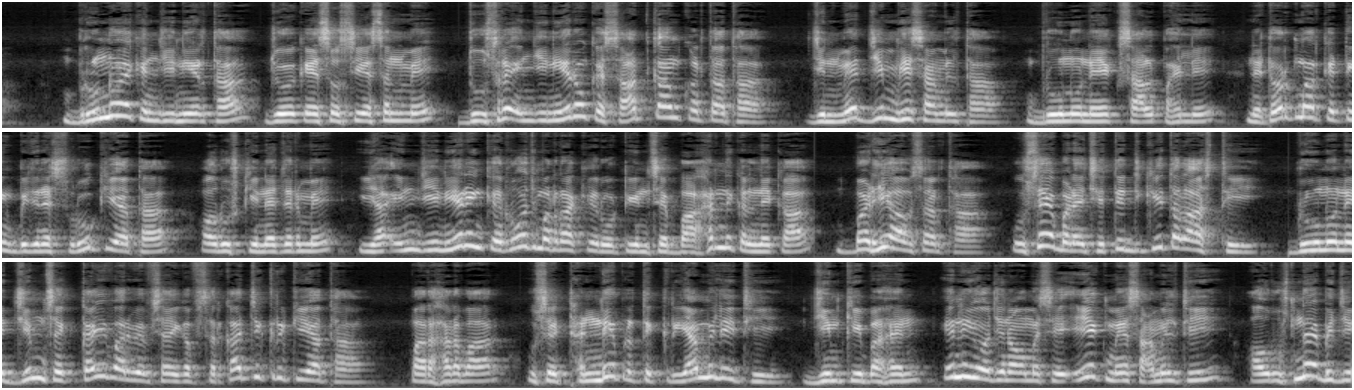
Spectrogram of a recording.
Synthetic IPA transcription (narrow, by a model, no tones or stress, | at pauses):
bɾuːnoeːkɪ̃nd͡ʒiːnijəɾt̪ʰad͡ʒoːeːkɛsoːsijeːsənmẽd̪uːsɾeɪ̃nd͡ʒiːnijəɾõkesaːt̪ʰkaːmkɐɾt̪at̪ʰa | d͡ʒɪnmẽd͡ʒɪmbʱiʃaːmɪlt̪ʰabɾuːnoneːksaːlpɛɦleneːʈwəɾkmaːɾkeːʈɪ̃ŋɡ̚bɪd͡ʒnəsʃʊɾukijat̪ʰaɔːɾʊskinɐd͡ʒəɾmẽjɐɦɪ̃nd͡ʒiːnijəɾɪ̃ŋɡkeɾoːd͡ʒməɾːakeɾoːʈiːnsebaːɦəɾnɪkəlnekabəɽ̤iəʋsəɾt̪ʰaːʊsebəɽet͡ʃʰet̪ɪd͡ʒkit̪ɐlaːʃt̪ʰi | bɾuːnõned͡ʒɪmsekɐibaːɾʋjəʋsaːikɐʋsəɾkad͡ʒɪkɾikijat̪ʰa | pəɾɦɐɾbaːɾʊseʈʰə̃ɳɖipɾət̪ɪkɾijamɪlit̪ʰiːd͡ʒɪmkibəɦənɪnjoːd͡ʒnaːõmẽseeːkmẽʃaːmɪlt̪ʰiɔːɾʊsnebʱid͡ʒ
